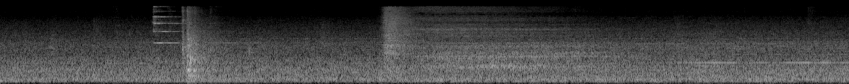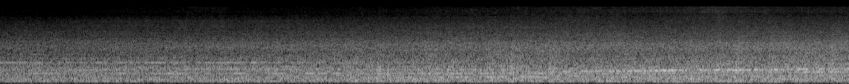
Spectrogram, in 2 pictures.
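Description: Kintetsu electric train departing: the doors shut with two sharp knocks about two seconds apart, then the train pulls away with a motor whine that rises slowly in pitch and grows louder as it picks up speed.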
